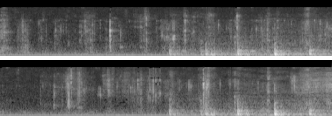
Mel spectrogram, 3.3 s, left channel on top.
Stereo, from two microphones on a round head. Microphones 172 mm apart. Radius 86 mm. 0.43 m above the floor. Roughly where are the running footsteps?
Right.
